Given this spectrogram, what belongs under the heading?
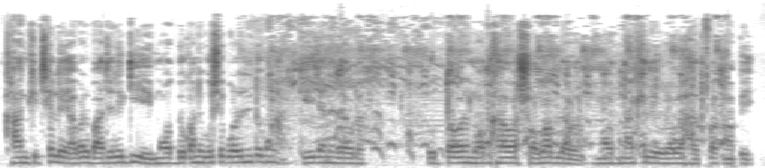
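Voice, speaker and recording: A man's voice: mid-range voice, steady tone, very fast, close to an everyday voice. A man voicing a bullying, hot-tempered politician boss in a comedy cartoon, blustering, threatening and cursing. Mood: grumbling, irate.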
